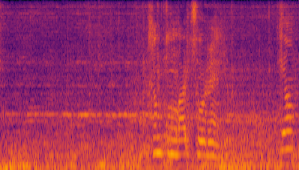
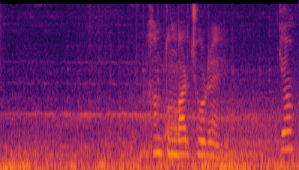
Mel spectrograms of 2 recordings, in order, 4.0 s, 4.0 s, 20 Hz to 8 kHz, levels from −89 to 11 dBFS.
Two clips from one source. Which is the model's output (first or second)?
first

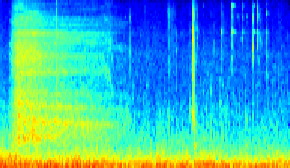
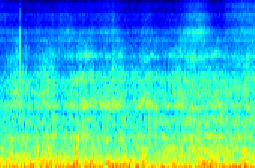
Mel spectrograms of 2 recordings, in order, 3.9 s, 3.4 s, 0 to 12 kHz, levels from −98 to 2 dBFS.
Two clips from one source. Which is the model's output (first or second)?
second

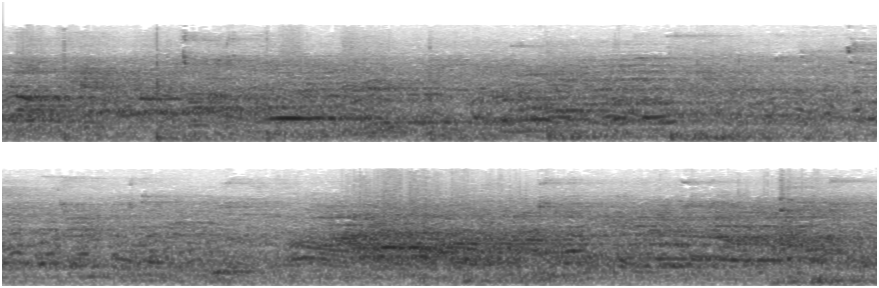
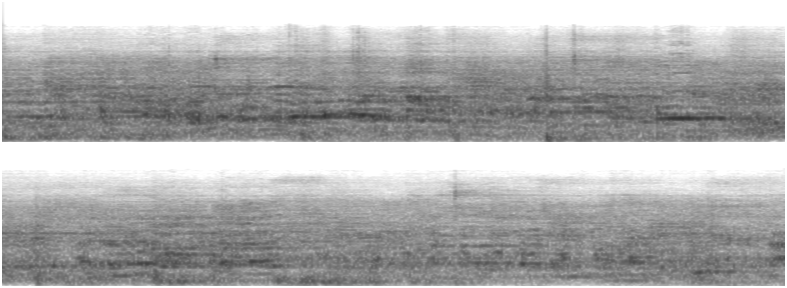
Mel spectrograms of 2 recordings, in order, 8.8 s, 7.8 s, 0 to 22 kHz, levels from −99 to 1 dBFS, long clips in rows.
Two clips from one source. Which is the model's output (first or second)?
second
